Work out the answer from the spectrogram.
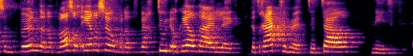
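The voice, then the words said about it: Noticeable accent in Dutch. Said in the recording (Dutch): “ik blijf een accent houden. Ik omarm het nu ook, het hoort bij me.”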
